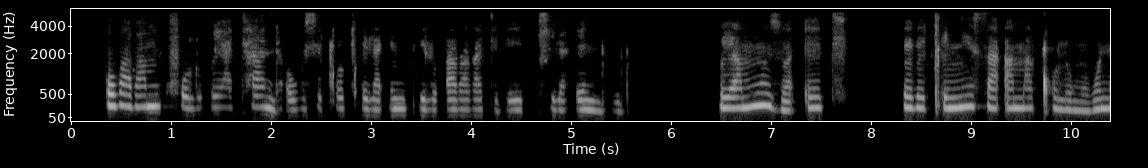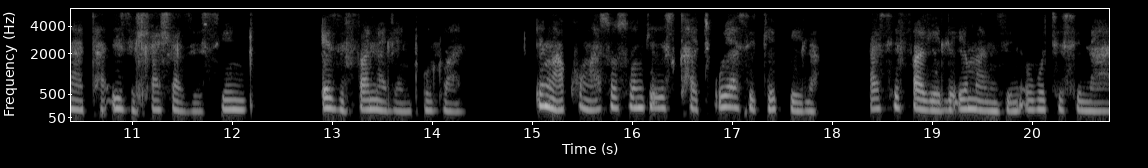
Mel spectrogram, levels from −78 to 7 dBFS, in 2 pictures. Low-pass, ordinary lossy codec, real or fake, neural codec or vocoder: 5.4 kHz; MP3, 48 kbps; real; none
